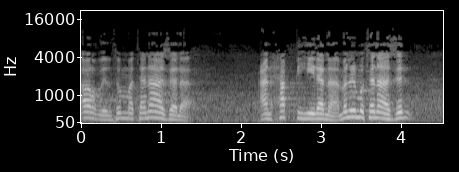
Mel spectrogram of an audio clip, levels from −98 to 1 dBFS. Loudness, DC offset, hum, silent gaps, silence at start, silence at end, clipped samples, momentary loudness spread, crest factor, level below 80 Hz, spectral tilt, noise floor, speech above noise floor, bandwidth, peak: -25 LUFS; under 0.1%; none; none; 0 s; 0 s; under 0.1%; 11 LU; 18 dB; -62 dBFS; -5.5 dB/octave; -48 dBFS; 23 dB; 10.5 kHz; -8 dBFS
